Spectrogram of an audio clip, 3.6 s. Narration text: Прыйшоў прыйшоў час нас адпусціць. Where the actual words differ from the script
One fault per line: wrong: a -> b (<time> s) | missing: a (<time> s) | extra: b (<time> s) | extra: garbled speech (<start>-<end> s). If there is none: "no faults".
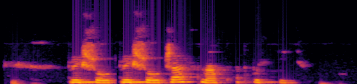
no faults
